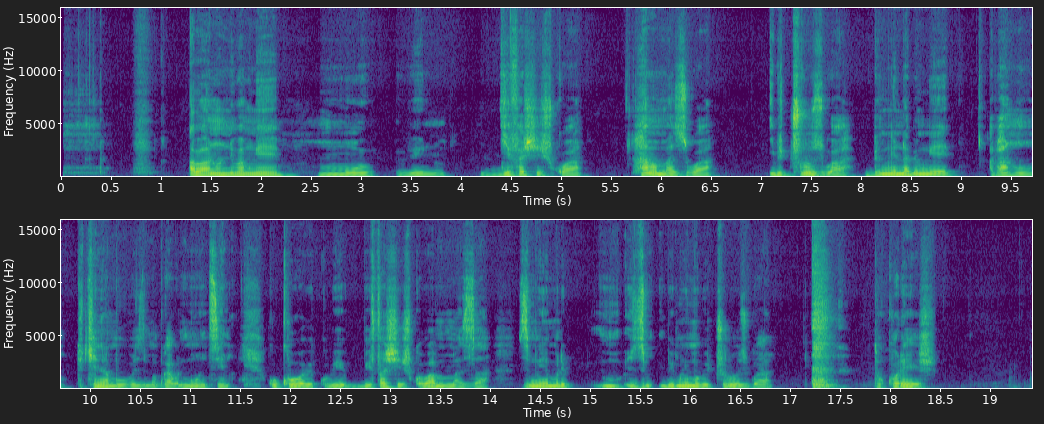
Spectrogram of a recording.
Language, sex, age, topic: Kinyarwanda, male, 18-24, finance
